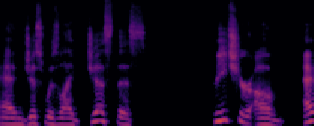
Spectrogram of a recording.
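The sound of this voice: Lively intonation and a fairly bright tone mark this slow-paced speech.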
